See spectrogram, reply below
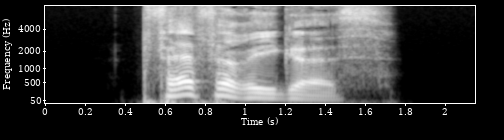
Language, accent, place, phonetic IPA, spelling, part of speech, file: German, Germany, Berlin, [ˈp͡fɛfəʁɪɡəs], pfefferiges, adjective, De-pfefferiges.ogg
- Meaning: strong/mixed nominative/accusative neuter singular of pfefferig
